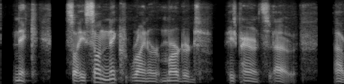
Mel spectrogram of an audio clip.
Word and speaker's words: Reiner: But um like just to keep it topical, we recent case here of um the murder of Rob Reiner. I presume I think I'm I'm pronouncing that right.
